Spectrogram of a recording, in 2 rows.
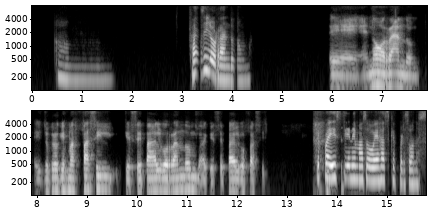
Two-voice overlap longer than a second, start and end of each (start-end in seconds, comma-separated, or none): none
